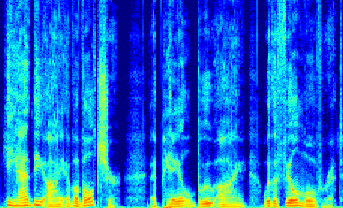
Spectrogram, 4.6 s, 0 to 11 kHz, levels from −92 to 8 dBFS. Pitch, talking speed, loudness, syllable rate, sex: 120 Hz, 195 wpm, -19 LUFS, 4.9 syllables/s, male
